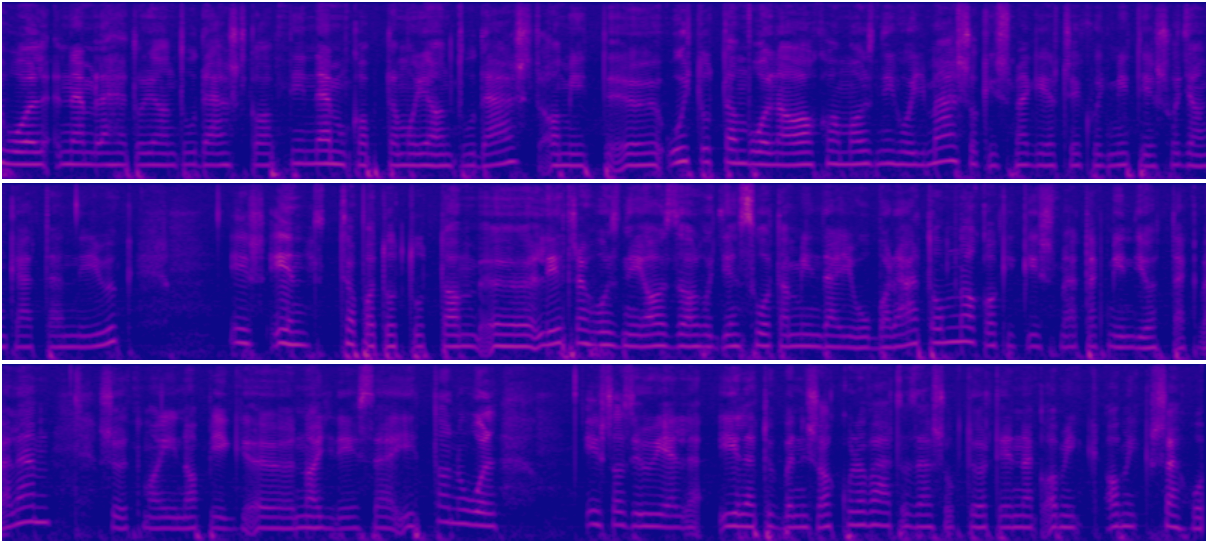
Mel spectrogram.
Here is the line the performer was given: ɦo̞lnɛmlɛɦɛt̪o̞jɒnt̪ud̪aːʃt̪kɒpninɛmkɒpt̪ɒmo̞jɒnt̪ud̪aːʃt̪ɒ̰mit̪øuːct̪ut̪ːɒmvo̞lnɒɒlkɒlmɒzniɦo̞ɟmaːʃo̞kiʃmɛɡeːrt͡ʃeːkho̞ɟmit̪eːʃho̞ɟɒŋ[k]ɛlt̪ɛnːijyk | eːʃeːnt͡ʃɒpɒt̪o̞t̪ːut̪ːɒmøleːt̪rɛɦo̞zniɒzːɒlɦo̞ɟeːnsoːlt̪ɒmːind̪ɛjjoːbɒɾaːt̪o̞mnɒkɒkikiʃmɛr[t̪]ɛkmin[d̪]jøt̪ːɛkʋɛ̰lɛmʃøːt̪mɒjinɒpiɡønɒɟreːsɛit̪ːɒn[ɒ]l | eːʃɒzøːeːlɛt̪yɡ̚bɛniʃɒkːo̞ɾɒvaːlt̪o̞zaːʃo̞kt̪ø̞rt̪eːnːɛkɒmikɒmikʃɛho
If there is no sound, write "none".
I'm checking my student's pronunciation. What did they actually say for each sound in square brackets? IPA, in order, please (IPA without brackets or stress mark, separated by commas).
k, t̪, d̪, u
